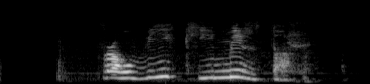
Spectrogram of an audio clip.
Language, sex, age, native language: Icelandic, male, 6, Icelandic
